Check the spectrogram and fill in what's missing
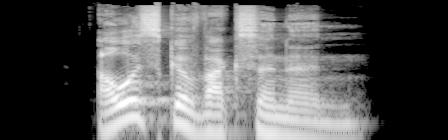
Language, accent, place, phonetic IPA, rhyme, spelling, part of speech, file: German, Germany, Berlin, [ˈaʊ̯sɡəˌvaksənən], -aʊ̯sɡəvaksənən, ausgewachsenen, adjective, De-ausgewachsenen.ogg
- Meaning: inflection of ausgewachsen: 1. strong genitive masculine/neuter singular 2. weak/mixed genitive/dative all-gender singular 3. strong/weak/mixed accusative masculine singular 4. strong dative plural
